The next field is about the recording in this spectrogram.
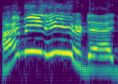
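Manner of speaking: very high, loud, gooey creature voice. A voice erupts from a character's body as everyone hears it: gooey voice. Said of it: "like gooey voice kind of like erupt".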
